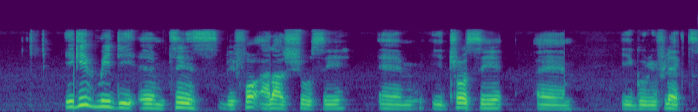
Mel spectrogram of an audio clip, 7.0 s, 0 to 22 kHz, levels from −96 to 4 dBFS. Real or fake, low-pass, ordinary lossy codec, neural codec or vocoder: real; 7.2 kHz; none; none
